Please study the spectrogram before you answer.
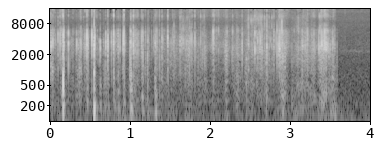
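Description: Fingertips and short nails scratch and rub a soft, hollow-meshed white expanded polyethylene foam mesh fruit sleeve (a pear wrap) lying flat on a cutting mat. The result is an irregular run of dry, crinkly scratching and crackling, bright and airy, with a couple of sharper louder scrapes near the start. The sound stops abruptly after about three and a half seconds.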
